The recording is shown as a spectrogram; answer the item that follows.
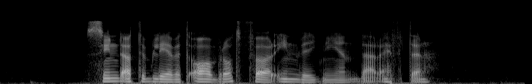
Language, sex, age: Swedish, male, 30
